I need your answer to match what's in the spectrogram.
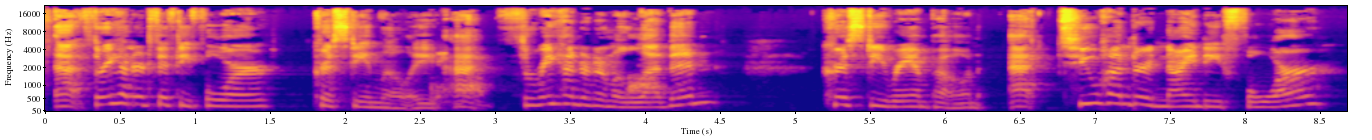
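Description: Bright-voiced woman with a smoker's cough. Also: on the high side. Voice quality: smoker's cough, frequent throat clearing. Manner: analytical, recites player statistics. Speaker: sports talk show host. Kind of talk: casual sports chat.

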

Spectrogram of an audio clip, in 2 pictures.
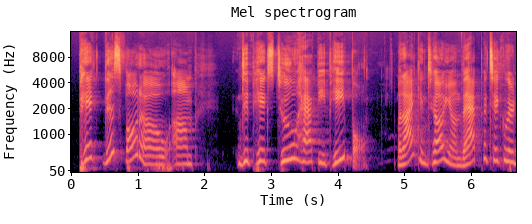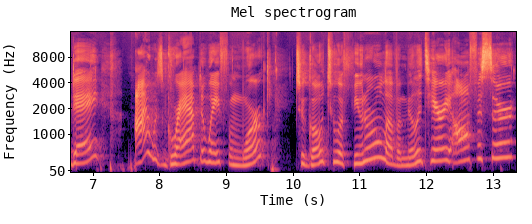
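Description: A woman presenter giving a conference talk, measured and often pausing on fillers and restarts. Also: high-pitched, sing-song. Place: convention hall.

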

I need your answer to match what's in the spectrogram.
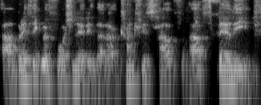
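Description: A man interviewing a guest in casual chat, speaking hesitantly with many pauses and restarts. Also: medium pitch, fairly even intonation, darkish tone, a little hiss or hum, low-quality recording.

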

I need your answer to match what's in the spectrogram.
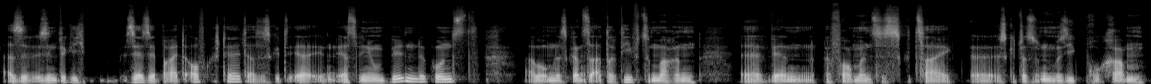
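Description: Man, gallery owner, very deep voice, gravelly, measured and hesitant, dry sound. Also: warm tone, no room sound. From Netherlands. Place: art gallery.

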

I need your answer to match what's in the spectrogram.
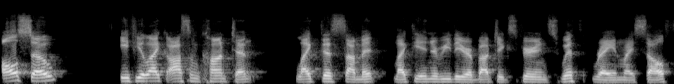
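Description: Hosting an online summit, a man opens an interview conversationally and emphatically, breaking things into simple steps and posing rhetorical questions. His medium-pitched voice is fairly even in intonation and a little fast, and the recording is dry.

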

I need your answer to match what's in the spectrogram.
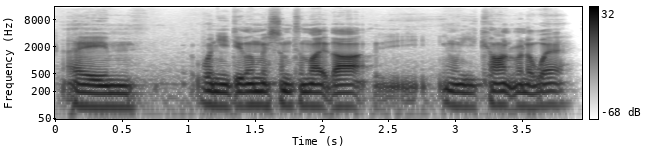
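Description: A man's voice: low-pitched, completely flat delivery, a little fast. Hesitant man giving testimony. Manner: hesitant, with many ums and restarts. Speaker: police officer giving evidence. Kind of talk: formal inquiry testimony.

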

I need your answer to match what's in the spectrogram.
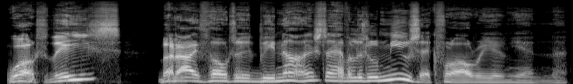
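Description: A man's voice: fairly high pitch, big pitch swings, measured pace, creaky, fairly bright tone, dry recording, studio quality, pitched above the performer's own voice, full character voice. A man voicing a sly pirate captain villain who snarls his orders. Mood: menacing.

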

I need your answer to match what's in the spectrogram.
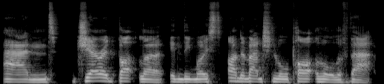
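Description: A man co-hosting a casual podcast chat, animated and laughing as he retells plots. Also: mid-range voice, normal speed. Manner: animated, laughing mid-sentence, exaggerated retellings.

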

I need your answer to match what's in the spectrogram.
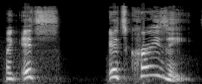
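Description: A woman with a high, clear voice chatting on a podcast. She speaks wryly and stretches her words as she complains. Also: lively intonation, takes it slowly, fairly bright tone. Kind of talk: casual chat.

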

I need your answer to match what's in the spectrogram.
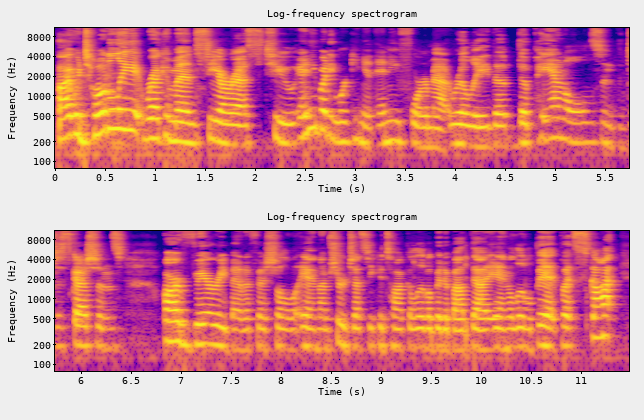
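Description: A woman's voice: lowish voice, brisk. A woman hosting a chat about radio, speaking in an encouraging manner. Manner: warm, encouraging. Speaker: host.

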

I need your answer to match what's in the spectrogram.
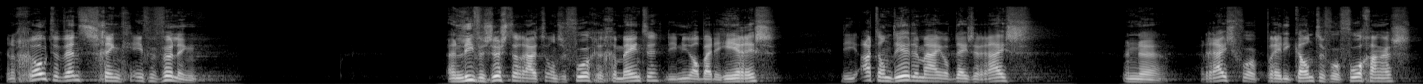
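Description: A man's voice: a little high, a little slow, pauses often, fairly bright tone. A man in his fifties, a pastor reading scripture and telling personal stories in a sermon. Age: 50s. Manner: storytelling, personal. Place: church. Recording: long church reverb.

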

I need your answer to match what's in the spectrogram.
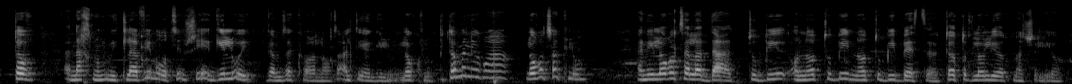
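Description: A woman with a medium-pitched, slightly bright voice and some vocal fry shares spiritual experiences with a small group. She sounds impassioned and exasperated, often repeating her words.

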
